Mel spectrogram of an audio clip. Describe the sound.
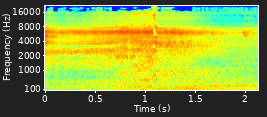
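Cars drive past on a road, a steady broad rush of tyre and engine noise that swells slightly midway and stays fairly even, with no voices.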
